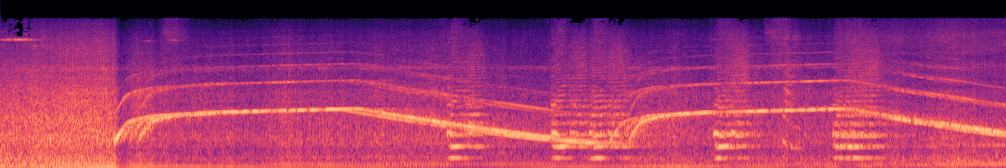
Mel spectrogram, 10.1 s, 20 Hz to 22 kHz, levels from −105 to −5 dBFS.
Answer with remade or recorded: recorded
